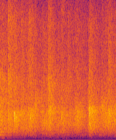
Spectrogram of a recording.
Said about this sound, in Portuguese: Vamos aplaudir o Senhor.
